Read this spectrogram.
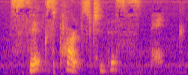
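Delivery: slow, soft unvoiced whisper. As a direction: whisper it slowly with wonder. Whispered reveal.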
